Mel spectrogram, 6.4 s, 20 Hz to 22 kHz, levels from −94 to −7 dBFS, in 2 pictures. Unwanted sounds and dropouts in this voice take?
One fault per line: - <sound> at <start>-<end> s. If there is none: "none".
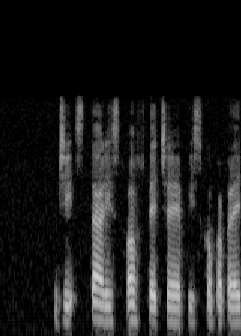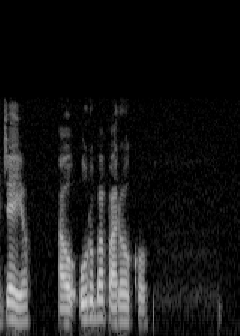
none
